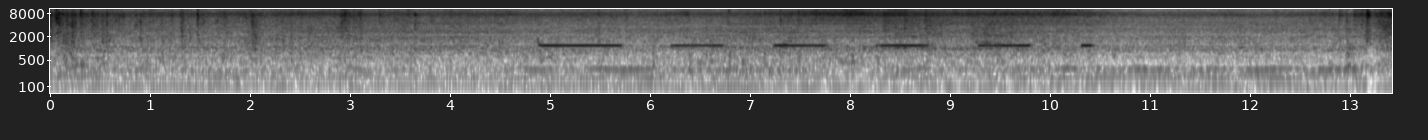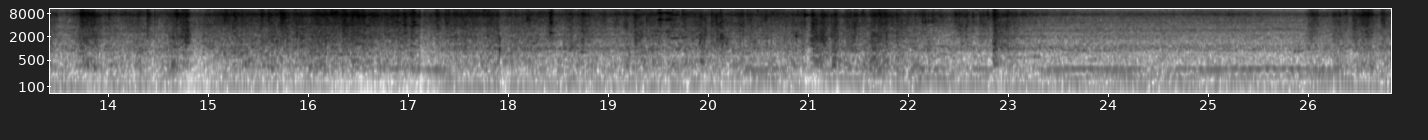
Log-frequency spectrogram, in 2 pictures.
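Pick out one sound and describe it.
A large diesel engine rumbles steadily nearby.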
